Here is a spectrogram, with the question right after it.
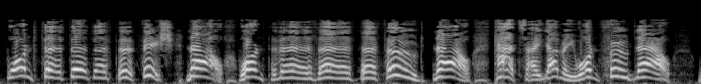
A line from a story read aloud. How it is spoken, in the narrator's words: The dragon struggled wildly, shouting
